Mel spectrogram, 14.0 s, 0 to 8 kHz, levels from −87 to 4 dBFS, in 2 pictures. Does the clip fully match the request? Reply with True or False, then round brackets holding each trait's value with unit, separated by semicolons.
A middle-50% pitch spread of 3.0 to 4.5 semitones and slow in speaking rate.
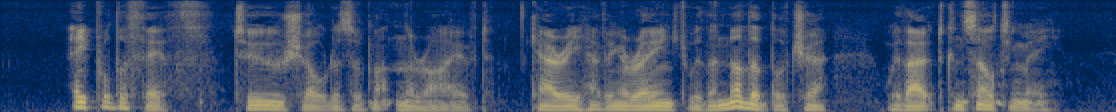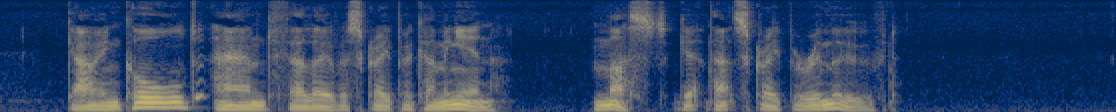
True (3.7 semitones; 120 wpm)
